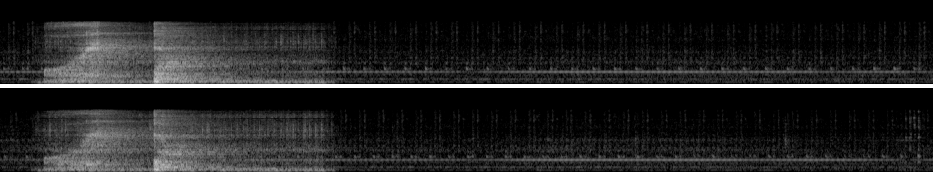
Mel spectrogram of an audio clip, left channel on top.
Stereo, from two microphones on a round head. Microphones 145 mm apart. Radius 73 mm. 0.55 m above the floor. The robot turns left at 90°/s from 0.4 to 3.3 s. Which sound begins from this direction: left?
Throat clearing, at 0.4 s.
